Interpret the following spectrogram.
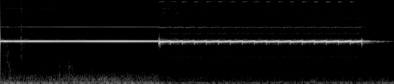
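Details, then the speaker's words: DSC alarm system test entered from the keypad with the four-digit code: high piercing siren tone held about a second and a half, then rapid even pulsing for two seconds before stopping; siren test working. "go to system test start sending your four digit code go here it will sound the siren so it's one two"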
